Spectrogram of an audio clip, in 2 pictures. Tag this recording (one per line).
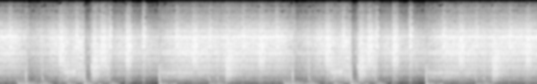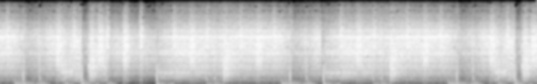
beats
effected
processed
